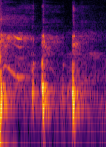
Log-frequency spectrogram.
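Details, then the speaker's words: Whooping cough (pertussis): three rapid, harsh cough bursts in quick succession, the intense, violent coughing of this bacterial illness. "the cough from this illness is quite intense and it's difficult to you know to protect those around you when you're coughing so violently"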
